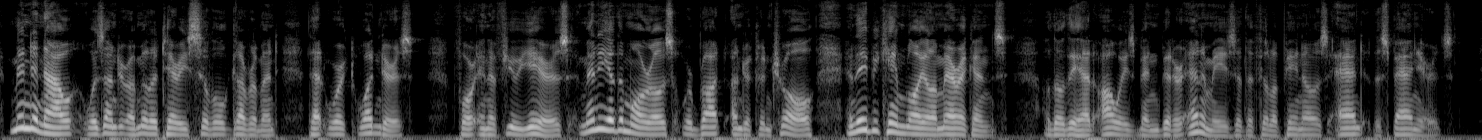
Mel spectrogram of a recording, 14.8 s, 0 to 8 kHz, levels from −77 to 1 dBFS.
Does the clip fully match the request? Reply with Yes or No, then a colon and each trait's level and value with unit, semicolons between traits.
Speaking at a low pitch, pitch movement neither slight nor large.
Yes: low, 130 Hz; average, 3.5 semitones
